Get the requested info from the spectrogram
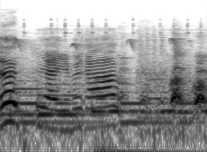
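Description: A voice calling out toward a house, "Village headman, are you home?", with a dog barking in answer just after the call, over soft background music.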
